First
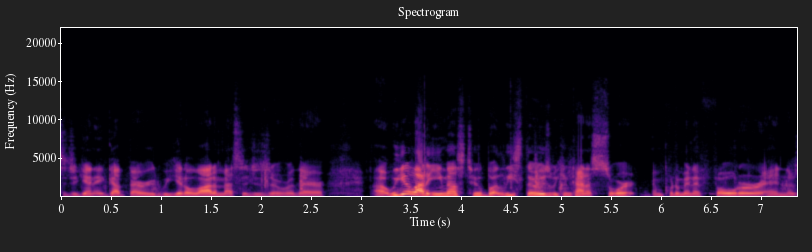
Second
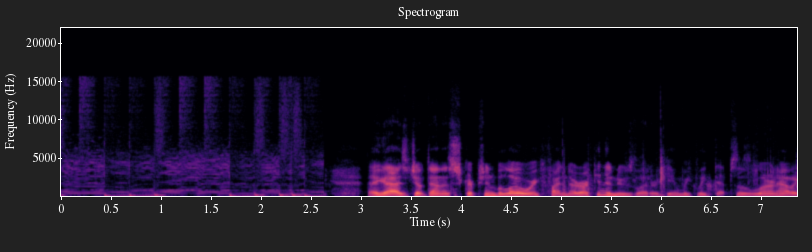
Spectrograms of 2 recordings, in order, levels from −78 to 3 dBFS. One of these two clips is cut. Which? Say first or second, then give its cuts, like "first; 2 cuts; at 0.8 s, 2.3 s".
second; 2 cuts; at 2.5 s, 6.4 s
